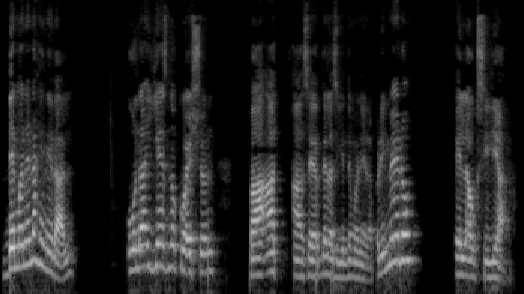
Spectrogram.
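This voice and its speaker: A man with a fairly high voice teaches a live class. He keeps it light and joking and keeps checking that everyone is following. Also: normal speed. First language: Spanish. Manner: lively, jokey, asks "¿listo?" often. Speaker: English teacher. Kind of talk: live online lesson.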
